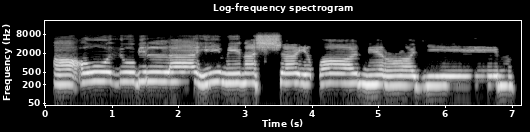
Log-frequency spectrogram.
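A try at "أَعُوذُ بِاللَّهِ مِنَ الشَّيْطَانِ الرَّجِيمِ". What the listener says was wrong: Jangan tertukar antara hamzah dengan ain. Yang pertama itu hamzah, yang kedua ain. A'udzu. Baik, coba di to, to, to. Tebalkan lagi. Seben- Sebentar, suara Ibu masih di depan. To itu suaranya jangan di sini, tapi di dalam sini nih, dalam sini. To, to, to.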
